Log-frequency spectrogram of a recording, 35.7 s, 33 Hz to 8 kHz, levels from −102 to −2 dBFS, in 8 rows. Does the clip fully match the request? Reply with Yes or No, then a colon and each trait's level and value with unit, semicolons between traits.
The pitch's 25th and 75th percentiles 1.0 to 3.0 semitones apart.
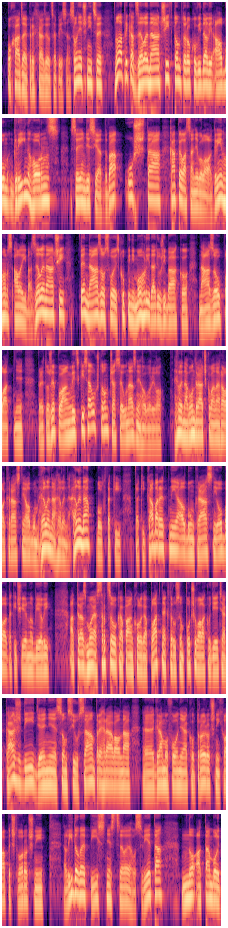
No: average, 4.6 semitones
